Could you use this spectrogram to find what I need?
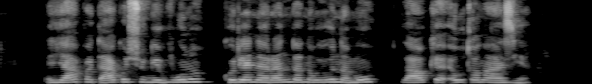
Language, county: Lithuanian, Vilnius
